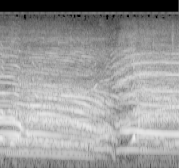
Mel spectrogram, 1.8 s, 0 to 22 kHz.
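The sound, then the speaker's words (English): A crowd of children shouting together in unison, a loud, sustained chorus of high voices that dips briefly and then surges again, the kids yelling that you have to do it over again if it isn't done fast enough within 60 seconds. “Like, he asked the kids, what happens if you don't do it fast enough within 60 seconds? And everyone yells, you gotta do it over again.”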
